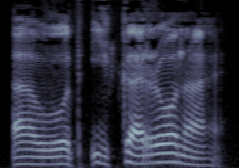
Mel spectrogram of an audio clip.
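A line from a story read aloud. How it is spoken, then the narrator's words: Roared. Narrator (Russian): взревел он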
